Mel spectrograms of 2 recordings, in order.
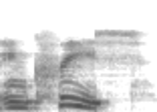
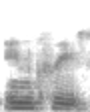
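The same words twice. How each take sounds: First: The stress is on the second syllable. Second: The stress is on the first syllable. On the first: It is used as a verb. "they put it into the second part" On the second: It is used as a noun. "the first part is rest. So I would draw a line under the I in"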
